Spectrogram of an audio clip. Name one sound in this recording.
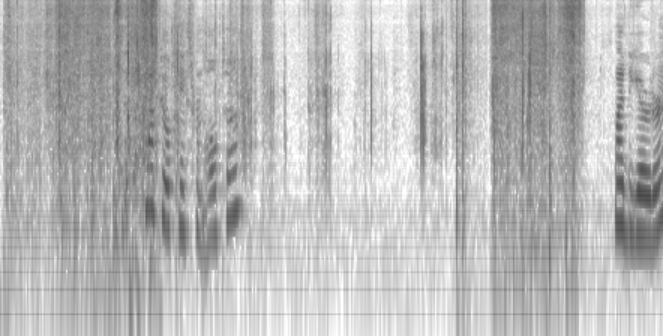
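Fabric and plastic rustle as a hand rummages through a bag.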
